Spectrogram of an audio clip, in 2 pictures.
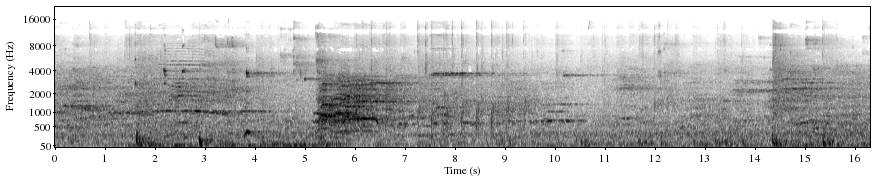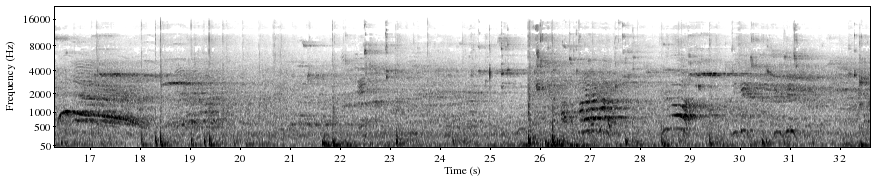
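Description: Indoor volleyball play in a large hall: the ball is struck and bounced on the hardwood floor, with sharp hits scattered through. Players shout calls, and the sound echoes around the hall.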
